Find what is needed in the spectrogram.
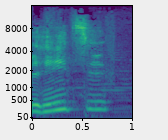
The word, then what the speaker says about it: Hintz: É isso aí, eu sou o Felipe Hintz, é arroba Felipe mesmo, H-I-N-T-Z.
